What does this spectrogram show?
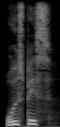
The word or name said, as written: rodspids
